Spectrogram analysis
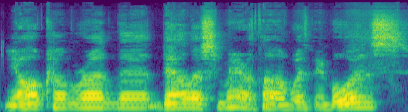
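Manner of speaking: put-on Texas accent. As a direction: invite folks along in a Texas accent. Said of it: "She's got the Southern, uh, Texas accent".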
